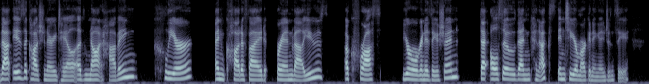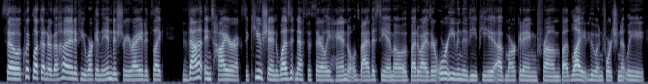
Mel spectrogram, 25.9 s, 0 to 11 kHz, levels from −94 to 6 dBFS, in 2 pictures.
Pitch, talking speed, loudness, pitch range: 190 Hz, 145 wpm, -26 LUFS, 170-215 Hz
